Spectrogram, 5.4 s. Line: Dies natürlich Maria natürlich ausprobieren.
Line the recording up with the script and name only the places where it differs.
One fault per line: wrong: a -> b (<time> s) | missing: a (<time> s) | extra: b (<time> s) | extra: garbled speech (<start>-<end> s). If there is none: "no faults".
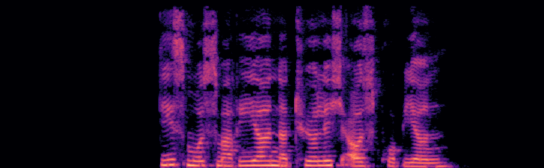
wrong: natürlich -> muss (1.9 s)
